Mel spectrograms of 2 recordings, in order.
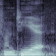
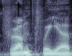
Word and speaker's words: von Trier: de alguna forma, Lars von Trier... Lars... Siempre pronuncio Lars FROM Trier por que en alemán "von" es "from (de)" pero en realidad es Von Trier.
